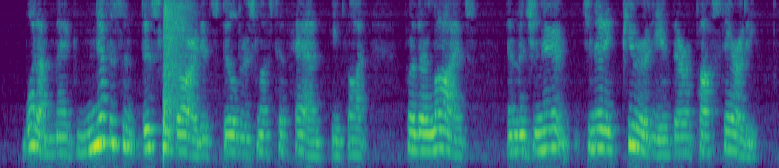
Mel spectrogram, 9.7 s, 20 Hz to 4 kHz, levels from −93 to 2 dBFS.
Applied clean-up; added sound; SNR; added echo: none; Snare drum; 5 dB; reverberation time 0.1 s.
